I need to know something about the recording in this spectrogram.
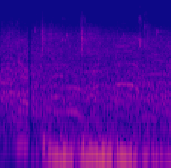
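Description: Basketball arena game sound: a steady low crowd rumble with faint distant voices and a few sharp knocks from the court. The sound drops out for a moment a little under half a second in.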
